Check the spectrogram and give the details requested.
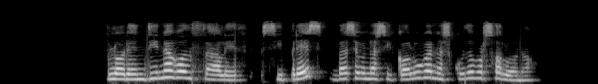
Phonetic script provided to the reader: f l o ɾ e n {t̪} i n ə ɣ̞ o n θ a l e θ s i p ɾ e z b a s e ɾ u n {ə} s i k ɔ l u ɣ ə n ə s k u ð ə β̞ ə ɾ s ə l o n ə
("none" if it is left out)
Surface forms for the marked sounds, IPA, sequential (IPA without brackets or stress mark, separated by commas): t̪, ə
